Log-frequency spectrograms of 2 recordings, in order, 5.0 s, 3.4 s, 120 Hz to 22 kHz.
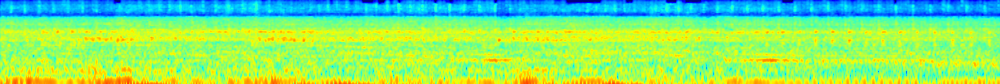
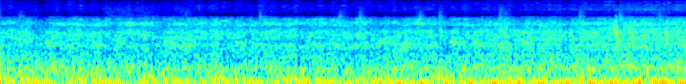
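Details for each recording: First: VAZ 21099 after cylinder head repair for misfire and lost compression in cylinder four, valve clearances exhaust 0.40, intake 0.25, fully warmed up, running on petrol: even, steady running with no misses or knocks; fan has cycled, healthy. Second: VAZ 21099 engine at idle, head previously repaired with valve seats replaced 20,000–25,000 ago: uneven, lumpy idle with a regular stumble about three times a second under a deep rumble; fourth cylinder lost compression and misfires, not overheating; head to be removed.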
